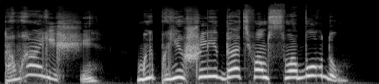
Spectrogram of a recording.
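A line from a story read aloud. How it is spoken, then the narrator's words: Loud, thin, shrill voice. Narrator (Russian): голос у него хоть и громкий, да тонкий и визгливый, прямо как у бабы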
